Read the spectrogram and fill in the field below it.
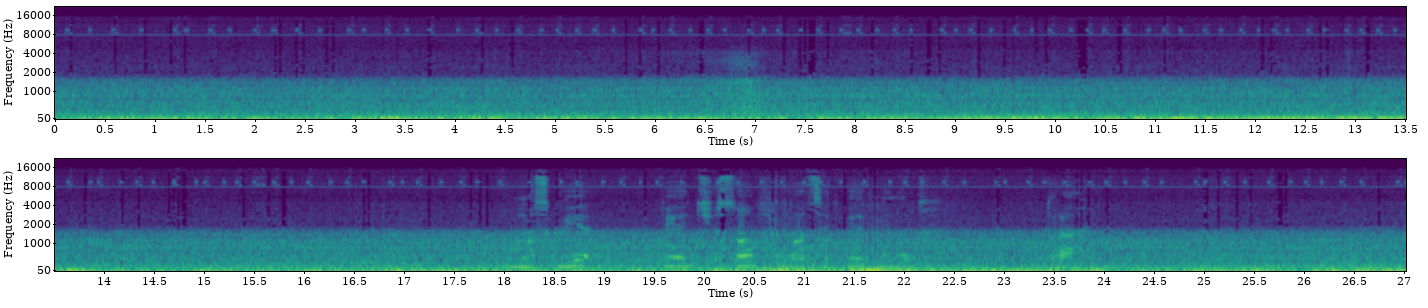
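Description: Tyres hum and rumble steadily on the road from inside a moving car.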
